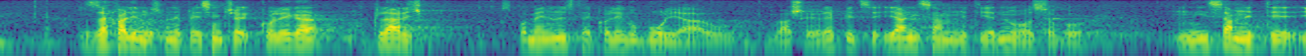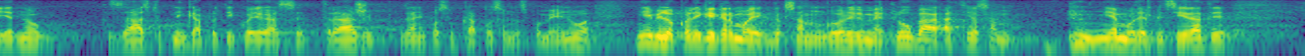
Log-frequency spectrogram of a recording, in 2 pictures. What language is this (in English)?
Croatian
